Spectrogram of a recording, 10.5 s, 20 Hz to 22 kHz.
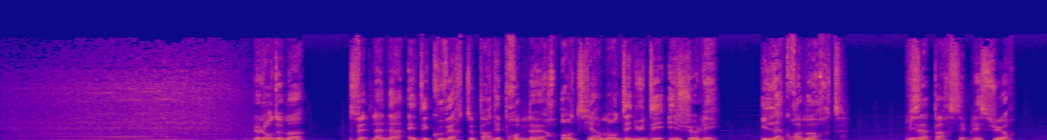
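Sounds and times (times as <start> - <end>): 
car engine revving and accelerating: 0.0 - 2.8
speech: 2.5 - 10.2.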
